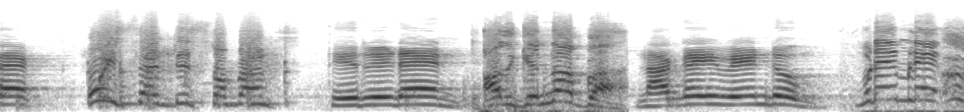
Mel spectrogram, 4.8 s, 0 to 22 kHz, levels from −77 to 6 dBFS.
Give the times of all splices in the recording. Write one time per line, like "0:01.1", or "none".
none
